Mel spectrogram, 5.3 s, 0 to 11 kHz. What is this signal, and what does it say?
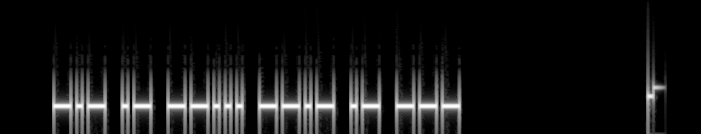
Morse code, heard as a keyed tone, about 28 wpm, 700 Hz. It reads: KA7QAO
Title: USA Call Signs Repeated 2x 28wpm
